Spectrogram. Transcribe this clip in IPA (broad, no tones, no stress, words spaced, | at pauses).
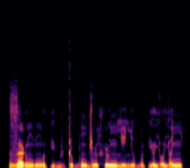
zʌɽʊŋuŋ ʊpʲubʲe ʈubʌŋɟʌɳuç ɳuɲʎe ʎʊbʌ pʲojojʌɲ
